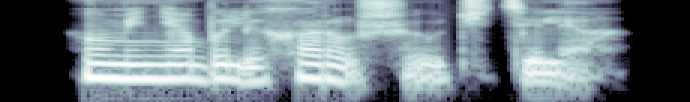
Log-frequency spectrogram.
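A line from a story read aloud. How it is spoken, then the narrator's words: Plain. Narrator (Russian): сказал Элай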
